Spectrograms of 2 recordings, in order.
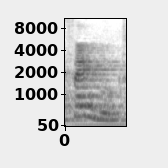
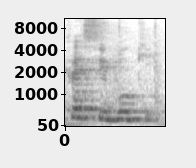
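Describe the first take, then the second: First: The word is said the usual English way. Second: The word is said the Brazilian way. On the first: "aquí no se pronuncia Facebook" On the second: "se dice Facebooki"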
